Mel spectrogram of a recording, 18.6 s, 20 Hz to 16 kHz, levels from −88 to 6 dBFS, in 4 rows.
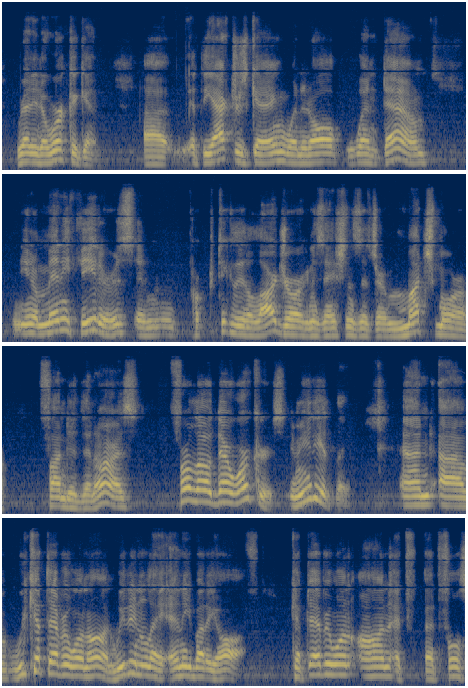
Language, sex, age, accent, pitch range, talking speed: English, male, 50-69, American, 135-175 Hz, 165 wpm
